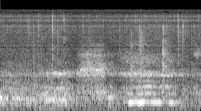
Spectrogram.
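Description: A stage recording played from a vinyl record through a Rigonda radiogram's loudspeaker, in a pause in the dialogue. A faint nightingale-song sound effect sits over steady clicks and crackle from the record surface.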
